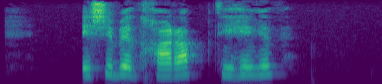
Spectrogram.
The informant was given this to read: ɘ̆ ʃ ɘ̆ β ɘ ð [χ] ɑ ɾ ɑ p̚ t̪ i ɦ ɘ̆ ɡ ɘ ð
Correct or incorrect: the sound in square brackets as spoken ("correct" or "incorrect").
correct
